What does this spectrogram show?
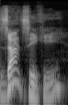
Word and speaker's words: tzatziki: cold yogurt sauce our tzatziki sauce would be perfect here although apparently i'm supposed to pronounce it zatziki but that feels awkward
